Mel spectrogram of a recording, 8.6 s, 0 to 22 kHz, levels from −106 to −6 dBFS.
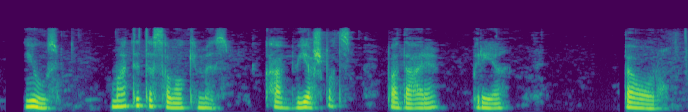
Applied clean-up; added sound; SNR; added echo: none; none; none; none.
